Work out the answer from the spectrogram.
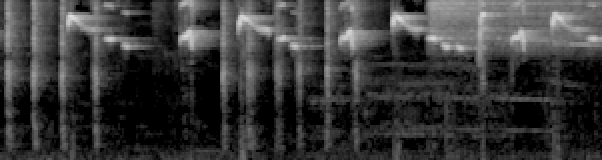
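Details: Fast magpie-robin song kept as a tutor recording for other birds: rapid clusters of high, sharp chirps and downward-slurred whistles in short bursts, ending with a buzzy rattling phrase.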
